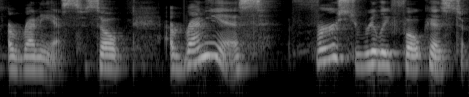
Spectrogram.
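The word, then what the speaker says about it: Arrhenius: of acids and bases weird-looking name it's pronounced a reneus so Ramius first really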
